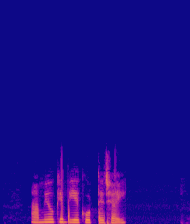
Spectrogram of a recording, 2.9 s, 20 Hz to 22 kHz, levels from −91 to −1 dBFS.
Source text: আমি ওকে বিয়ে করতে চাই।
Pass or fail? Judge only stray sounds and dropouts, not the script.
pass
